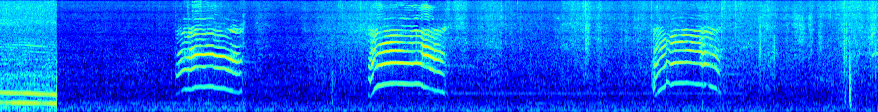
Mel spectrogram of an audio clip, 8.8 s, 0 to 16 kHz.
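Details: Retired boss cat Yongo, also called Kuro, once ruler of a residential area and now in end-of-life care at home after collapsing in March 2020, gives three drawn-out, arching meows roughly two seconds apart in a quiet room.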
